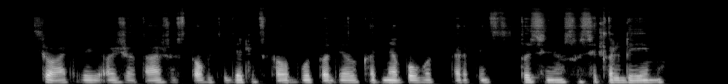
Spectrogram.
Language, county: Lithuanian, Telšiai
